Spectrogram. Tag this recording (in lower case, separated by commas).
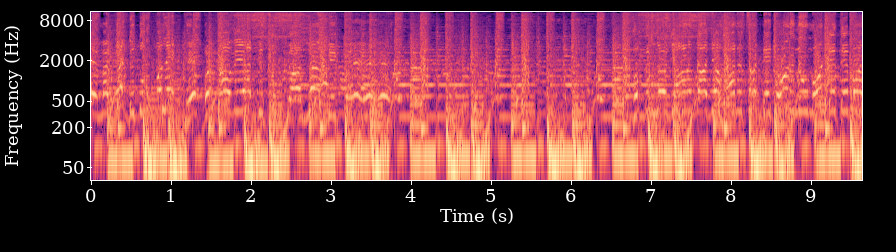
music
